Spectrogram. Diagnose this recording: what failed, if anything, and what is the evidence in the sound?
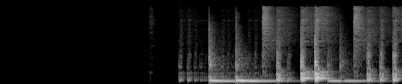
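Nothing failed: the music shows no audible defect at any stage of the chain, so there is no evidence to point to and no mechanism to explain.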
